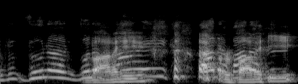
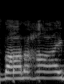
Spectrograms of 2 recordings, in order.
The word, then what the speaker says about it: Vonahi: and it's funny because they always butcher the name. They're like the Vonahi. And I'm like, it's Vonahi, but I know who you're talking about.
